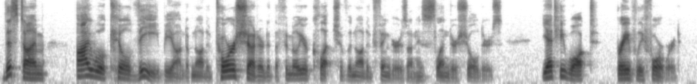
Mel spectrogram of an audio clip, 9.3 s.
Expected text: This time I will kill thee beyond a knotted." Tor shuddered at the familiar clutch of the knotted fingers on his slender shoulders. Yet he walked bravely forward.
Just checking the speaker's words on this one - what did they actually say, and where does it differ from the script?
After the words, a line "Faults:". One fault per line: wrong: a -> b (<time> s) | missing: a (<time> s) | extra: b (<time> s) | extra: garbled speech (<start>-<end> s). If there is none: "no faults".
This time I will kill thee beyond a knotted." Tor shuddered at the familiar clutch of the knotted fingers on his slender shoulders. Yet he walked bravely forward.
Faults:
no faults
